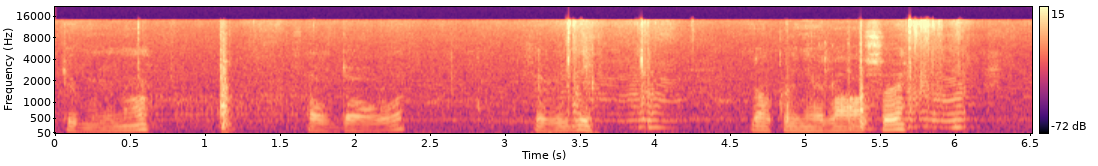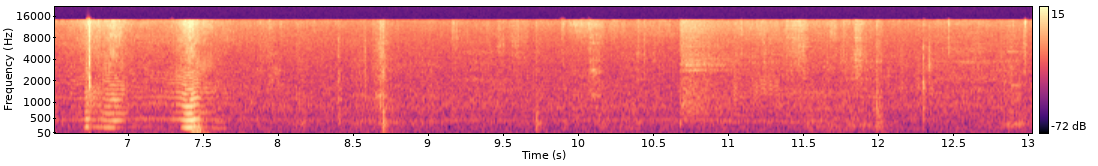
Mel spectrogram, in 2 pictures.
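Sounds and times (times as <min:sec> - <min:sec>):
honeybees humming: 0:00.0 - 0:11.6.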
